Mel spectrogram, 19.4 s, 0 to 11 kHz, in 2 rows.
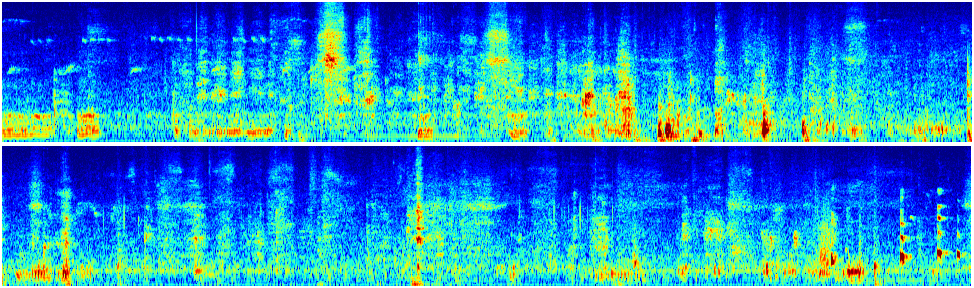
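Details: Bubba, a 2-year-old American Bulldog, and Ruby, a 5-month-old Dogue de Bordeaux, playing together indoors: irregular rough panting breaths mixed with scuffling, brief low growls and faint human speech in the background.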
